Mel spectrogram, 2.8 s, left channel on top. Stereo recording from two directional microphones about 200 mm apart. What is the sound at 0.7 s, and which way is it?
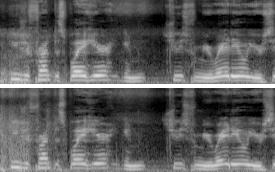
Speech, 20° left (ahead or behind).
